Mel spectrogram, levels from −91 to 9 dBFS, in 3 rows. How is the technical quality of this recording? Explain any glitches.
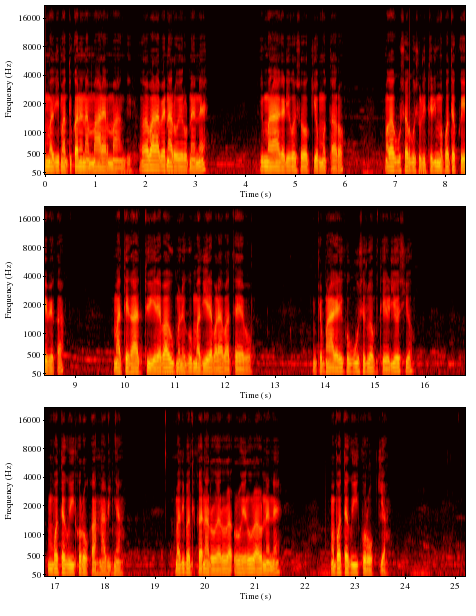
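The speech has one recurring glitch, overlapping chunks, heard at 1.23, 4.25 (just before "rĩu maragerio gũcokio mũtaro"), 7.28, 10.3, 13.33, 16.35, 19.38 and 22.4 s (just before "mabote gũikũrũkia"). Each 3-second chunk begins 25 ms early, so that slice repeats, producing a regular click-like stutter.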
